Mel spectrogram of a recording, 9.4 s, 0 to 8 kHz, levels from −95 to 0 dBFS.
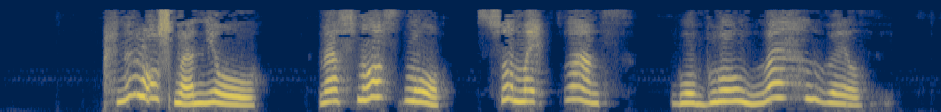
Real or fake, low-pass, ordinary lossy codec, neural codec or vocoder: fake; 7.2 kHz; MP3, 24 kbps; codec, 16 kHz in and 24 kHz out, 0.6 kbps, FocalCodec, streaming, 4096 codes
